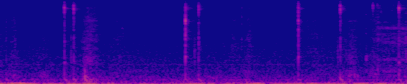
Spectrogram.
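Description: Faint computer mouse clicks over near silence: a handful of short clicks, some in quick pairs.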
